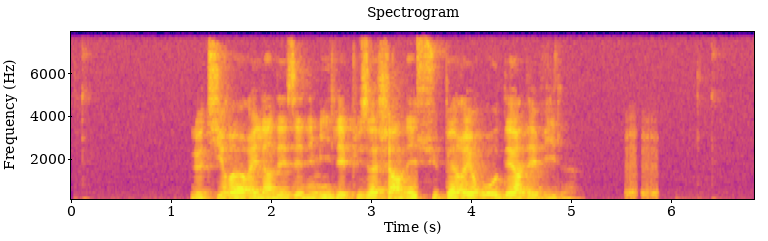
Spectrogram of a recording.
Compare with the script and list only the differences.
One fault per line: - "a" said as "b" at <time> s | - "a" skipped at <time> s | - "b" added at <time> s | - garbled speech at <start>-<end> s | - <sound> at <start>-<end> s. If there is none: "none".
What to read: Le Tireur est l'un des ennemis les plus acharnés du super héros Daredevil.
- "du" skipped at 3.5 s
- laugh at 5.5-5.9 s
